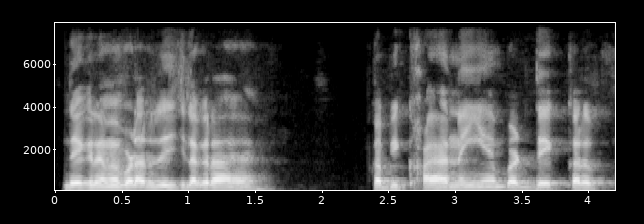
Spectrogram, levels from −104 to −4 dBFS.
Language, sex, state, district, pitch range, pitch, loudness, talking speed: Hindi, male, Uttar Pradesh, Gorakhpur, 115-140 Hz, 125 Hz, -17 LUFS, 200 wpm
